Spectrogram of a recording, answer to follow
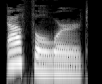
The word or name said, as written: athelward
